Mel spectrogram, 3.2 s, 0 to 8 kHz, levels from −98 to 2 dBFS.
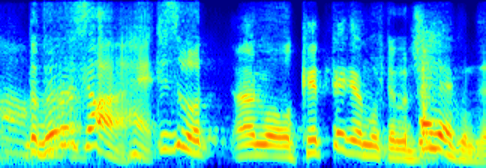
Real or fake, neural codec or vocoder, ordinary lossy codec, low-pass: fake; codec, 16 kHz, 1 kbps, X-Codec, HuBERT features, trained on general audio; none; none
